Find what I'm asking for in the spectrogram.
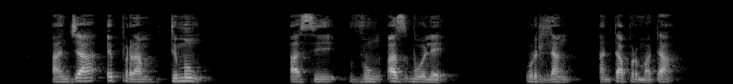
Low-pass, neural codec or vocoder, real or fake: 10.8 kHz; none; real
